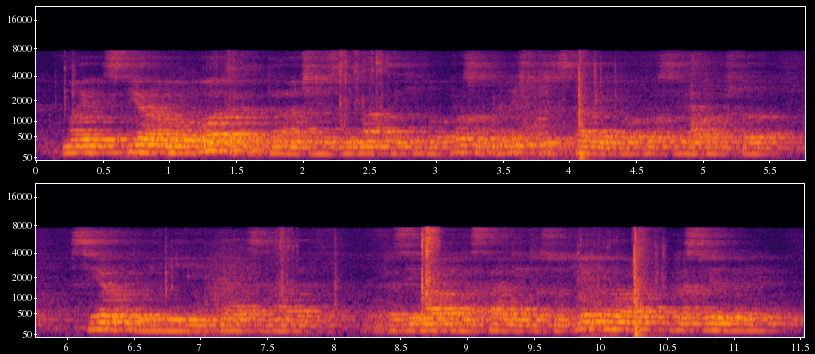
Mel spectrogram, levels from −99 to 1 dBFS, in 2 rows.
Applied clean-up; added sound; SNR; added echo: none; Cutlery, silverware / Drawer open or close; 13 dB; reverberation time 1.2 s.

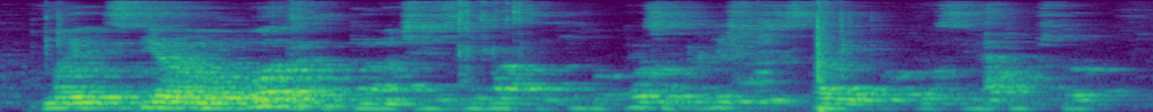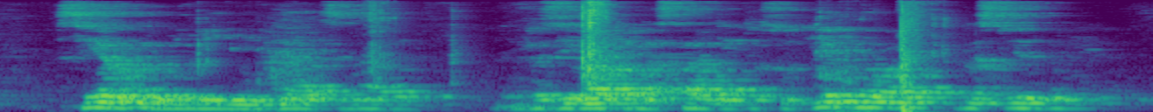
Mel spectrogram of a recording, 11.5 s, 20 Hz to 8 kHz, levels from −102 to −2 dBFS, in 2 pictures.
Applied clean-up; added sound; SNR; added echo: classical method WPE with log-MMSE.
